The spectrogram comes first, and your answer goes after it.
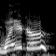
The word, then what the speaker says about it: Uyghur: Uyghur is how you pronounce it in Turkish. Okay? I'm sorry that I'm not saying Uyghur.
